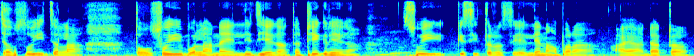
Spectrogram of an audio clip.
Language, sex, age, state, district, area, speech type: Hindi, female, 60+, Bihar, Madhepura, rural, spontaneous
